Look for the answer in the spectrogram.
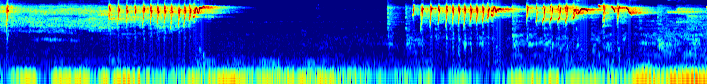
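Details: Two long bursts of rapid, buzzy high trills with a few sharp whistled accents from a Black-throated sunbird in dense 'tembakan rapat' song, split by a near-silent pause and backed by a steady low hum.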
